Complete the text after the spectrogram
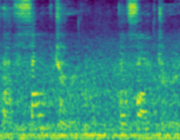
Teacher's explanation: And perfunctory has 4 syllables, and the stress is on that second syllable, that funk, perfunctory. That third syllable has the schwa, and it's going to end with that long E sound.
